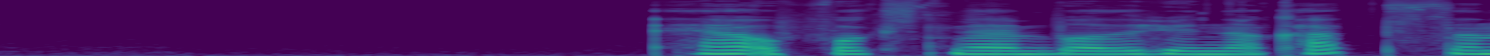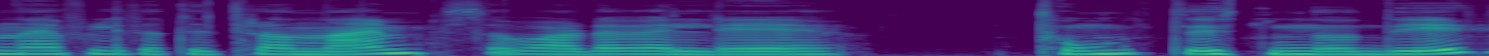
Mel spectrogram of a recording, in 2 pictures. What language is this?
Norwegian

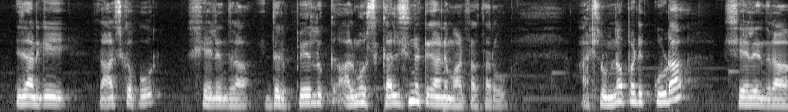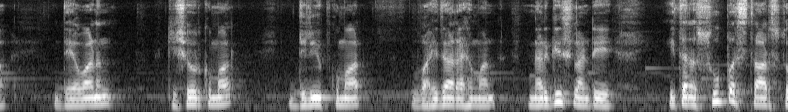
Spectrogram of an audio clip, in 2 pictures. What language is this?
Telugu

